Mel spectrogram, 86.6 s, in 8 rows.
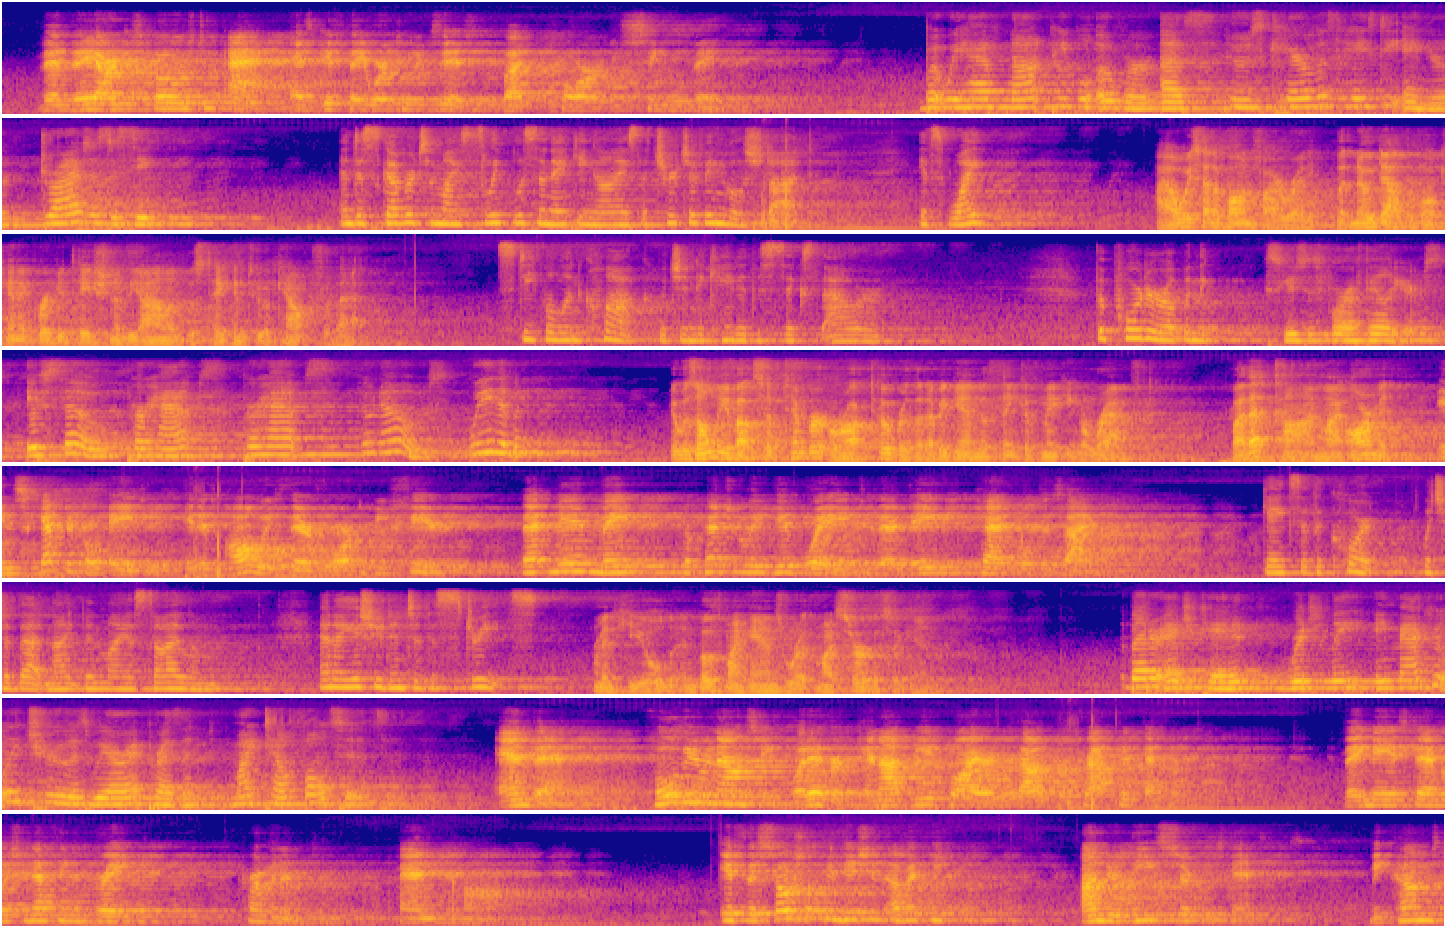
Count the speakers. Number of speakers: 4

